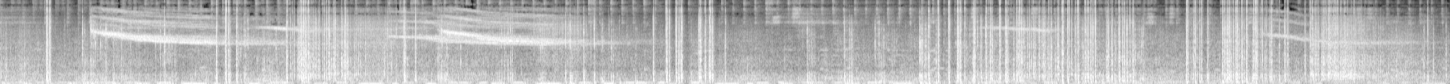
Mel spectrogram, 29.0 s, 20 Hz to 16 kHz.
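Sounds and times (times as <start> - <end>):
fireworks bangs and crackling: 0.0 - 29.0
music with heavy bass beat: 0.0 - 29.0
falling whistling tones: 1.8 - 13.1, 19.4 - 21.8, 25.1 - 28.4.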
